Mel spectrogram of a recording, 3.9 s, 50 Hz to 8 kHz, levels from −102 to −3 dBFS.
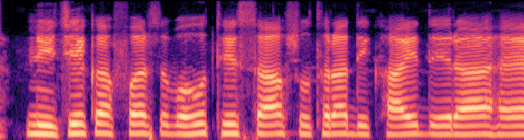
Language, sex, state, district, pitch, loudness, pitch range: Hindi, male, Jharkhand, Deoghar, 190 Hz, -14 LUFS, 180-200 Hz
